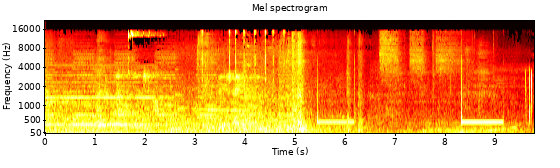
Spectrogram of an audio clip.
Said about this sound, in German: Na, ich bin gerade in der U-Bahn. Kann sein, dass der Empfang gleich weg ist.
